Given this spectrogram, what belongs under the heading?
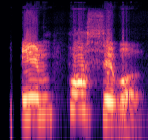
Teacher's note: Now take note that stress is on the second syllable, and that is the syllable immediately after the prefix.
